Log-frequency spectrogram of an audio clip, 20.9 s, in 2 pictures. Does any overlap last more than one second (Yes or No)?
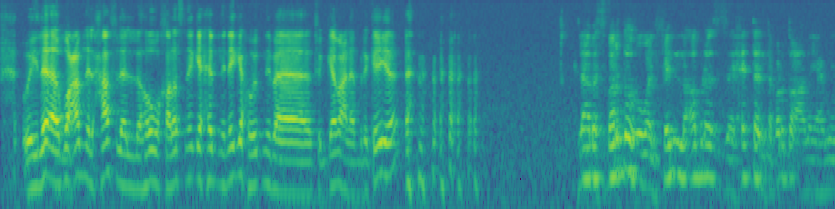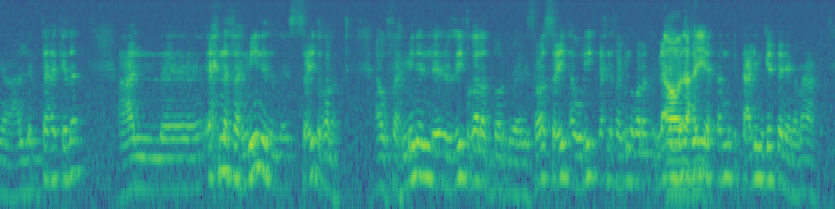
No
